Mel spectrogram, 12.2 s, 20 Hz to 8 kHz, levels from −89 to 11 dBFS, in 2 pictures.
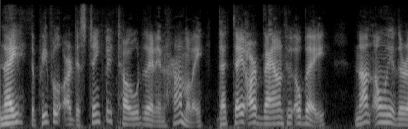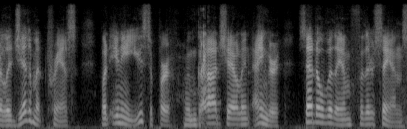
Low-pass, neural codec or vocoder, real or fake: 7.2 kHz; codec, 16 kHz in and 24 kHz out, 0.6 kbps, FocalCodec, streaming, 4096 codes; fake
